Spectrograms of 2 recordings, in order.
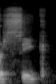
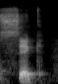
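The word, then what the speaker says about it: Sikh: in they're siks so is it called siik or seik I think it's called siik so when they come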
